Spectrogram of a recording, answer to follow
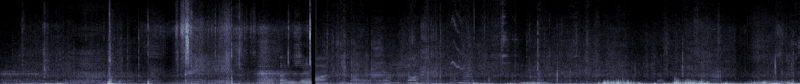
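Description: Indistinct voices in short snatches, with knocks and rumbling from the action camera being moved about; the rumbling grows louder toward the end.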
